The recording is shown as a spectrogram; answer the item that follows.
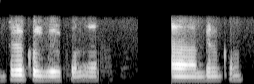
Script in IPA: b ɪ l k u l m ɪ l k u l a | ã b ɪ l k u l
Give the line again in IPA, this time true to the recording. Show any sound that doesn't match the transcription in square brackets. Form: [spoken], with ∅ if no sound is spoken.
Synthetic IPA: b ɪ l k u l [b] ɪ l k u l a | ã b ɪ l k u l

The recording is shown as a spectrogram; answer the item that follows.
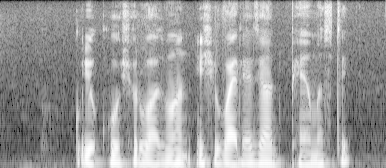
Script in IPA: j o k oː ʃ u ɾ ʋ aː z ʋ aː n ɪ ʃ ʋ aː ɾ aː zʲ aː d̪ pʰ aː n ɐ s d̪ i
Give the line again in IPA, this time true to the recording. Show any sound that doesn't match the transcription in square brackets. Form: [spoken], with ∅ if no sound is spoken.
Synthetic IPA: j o k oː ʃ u ɾ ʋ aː z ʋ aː n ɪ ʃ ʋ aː ɾ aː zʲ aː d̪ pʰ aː [m] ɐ s [t̪] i

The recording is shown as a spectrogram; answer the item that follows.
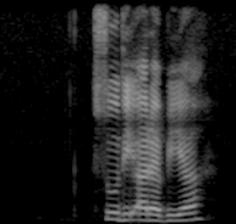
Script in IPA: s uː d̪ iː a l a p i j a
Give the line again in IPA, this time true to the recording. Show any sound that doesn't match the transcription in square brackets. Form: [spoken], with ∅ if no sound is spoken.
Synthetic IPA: s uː d̪ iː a [ɾ] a [b] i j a

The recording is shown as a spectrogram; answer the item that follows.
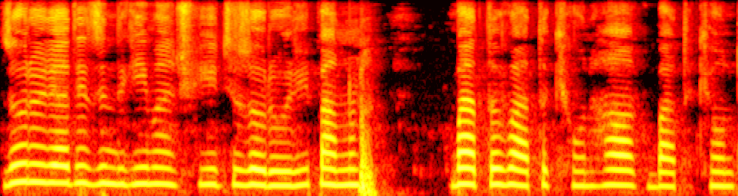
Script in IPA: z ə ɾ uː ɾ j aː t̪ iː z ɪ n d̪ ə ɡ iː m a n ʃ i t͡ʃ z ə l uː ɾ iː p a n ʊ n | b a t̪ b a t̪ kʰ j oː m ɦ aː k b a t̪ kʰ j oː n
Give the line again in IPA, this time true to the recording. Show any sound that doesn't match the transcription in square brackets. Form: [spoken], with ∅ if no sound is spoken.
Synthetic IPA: z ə ɾ uː ɾ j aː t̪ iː z ɪ n d̪ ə ɡ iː m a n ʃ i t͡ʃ z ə [ɾ] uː ɾ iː p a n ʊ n | b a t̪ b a t̪ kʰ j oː [n] ɦ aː k b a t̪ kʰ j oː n

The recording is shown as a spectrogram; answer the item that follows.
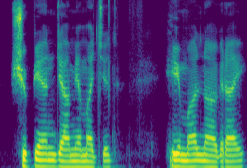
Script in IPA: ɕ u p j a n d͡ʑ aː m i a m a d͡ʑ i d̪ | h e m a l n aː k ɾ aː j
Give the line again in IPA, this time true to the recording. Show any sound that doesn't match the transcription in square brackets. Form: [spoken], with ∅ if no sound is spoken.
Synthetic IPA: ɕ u p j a n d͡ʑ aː m [j] a m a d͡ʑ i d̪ | h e m a l n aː [ɡ] ɾ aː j

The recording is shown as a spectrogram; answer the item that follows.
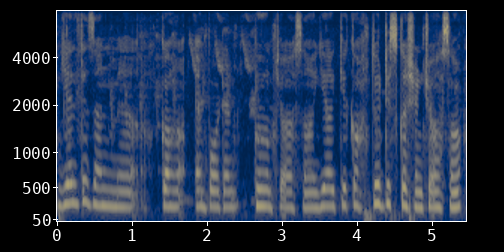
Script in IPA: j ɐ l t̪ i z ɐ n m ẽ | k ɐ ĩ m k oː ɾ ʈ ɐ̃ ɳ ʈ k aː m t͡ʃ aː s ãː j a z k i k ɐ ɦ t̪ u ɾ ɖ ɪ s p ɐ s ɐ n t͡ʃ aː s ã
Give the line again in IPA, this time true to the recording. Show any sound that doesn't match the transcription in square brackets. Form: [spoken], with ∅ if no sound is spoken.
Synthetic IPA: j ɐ l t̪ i z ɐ n m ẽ | k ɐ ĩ m [p] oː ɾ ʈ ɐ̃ ɳ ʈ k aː m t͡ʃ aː s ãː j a [∅] k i k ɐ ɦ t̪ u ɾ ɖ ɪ s [k] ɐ [ʃ] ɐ n t͡ʃ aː s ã

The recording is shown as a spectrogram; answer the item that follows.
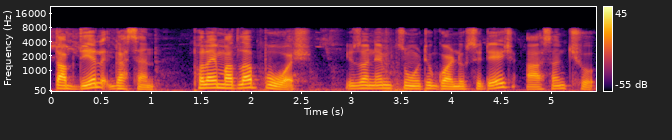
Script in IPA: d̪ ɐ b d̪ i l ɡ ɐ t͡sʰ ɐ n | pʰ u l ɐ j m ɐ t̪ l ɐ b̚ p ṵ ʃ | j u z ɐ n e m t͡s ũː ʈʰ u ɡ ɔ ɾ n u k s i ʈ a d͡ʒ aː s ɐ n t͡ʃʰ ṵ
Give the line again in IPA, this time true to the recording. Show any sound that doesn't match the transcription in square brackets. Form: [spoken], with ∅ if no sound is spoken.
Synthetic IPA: [t̪] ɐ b d̪ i l ɡ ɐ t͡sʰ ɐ n | pʰ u l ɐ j m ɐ t̪ l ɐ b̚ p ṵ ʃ | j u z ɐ n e m t͡s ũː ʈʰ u ɡ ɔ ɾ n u k s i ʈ [e] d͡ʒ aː s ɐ n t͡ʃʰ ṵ

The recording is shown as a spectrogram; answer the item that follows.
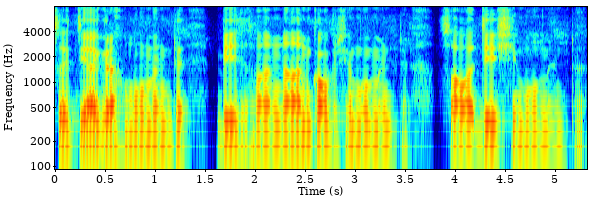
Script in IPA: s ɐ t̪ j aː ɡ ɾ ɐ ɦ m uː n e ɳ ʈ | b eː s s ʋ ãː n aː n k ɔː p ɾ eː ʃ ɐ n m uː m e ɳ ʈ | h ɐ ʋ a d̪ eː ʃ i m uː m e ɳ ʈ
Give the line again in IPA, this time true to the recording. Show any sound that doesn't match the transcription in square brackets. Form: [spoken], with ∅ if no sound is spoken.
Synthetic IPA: s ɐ t̪ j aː ɡ ɾ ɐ ɦ m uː [m] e ɳ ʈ | b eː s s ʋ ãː n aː n k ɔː p ɾ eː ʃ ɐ n m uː m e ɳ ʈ | [s] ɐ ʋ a d̪ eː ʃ i m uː m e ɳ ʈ

